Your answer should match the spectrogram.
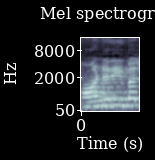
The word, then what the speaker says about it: honorable: For example, an honorable lady. H is the silent word, so we have to pronounce here an honorable lady.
